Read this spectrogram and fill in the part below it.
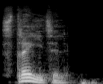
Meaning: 1. builder, constructor 2. construction worker
- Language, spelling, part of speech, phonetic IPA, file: Russian, строитель, noun, [strɐˈitʲɪlʲ], Ru-строитель.ogg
